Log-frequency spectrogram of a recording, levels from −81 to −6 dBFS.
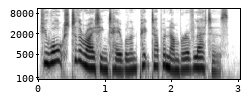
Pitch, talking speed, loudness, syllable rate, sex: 205 Hz, 255 wpm, -17 LUFS, 6.7 syllables/s, female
